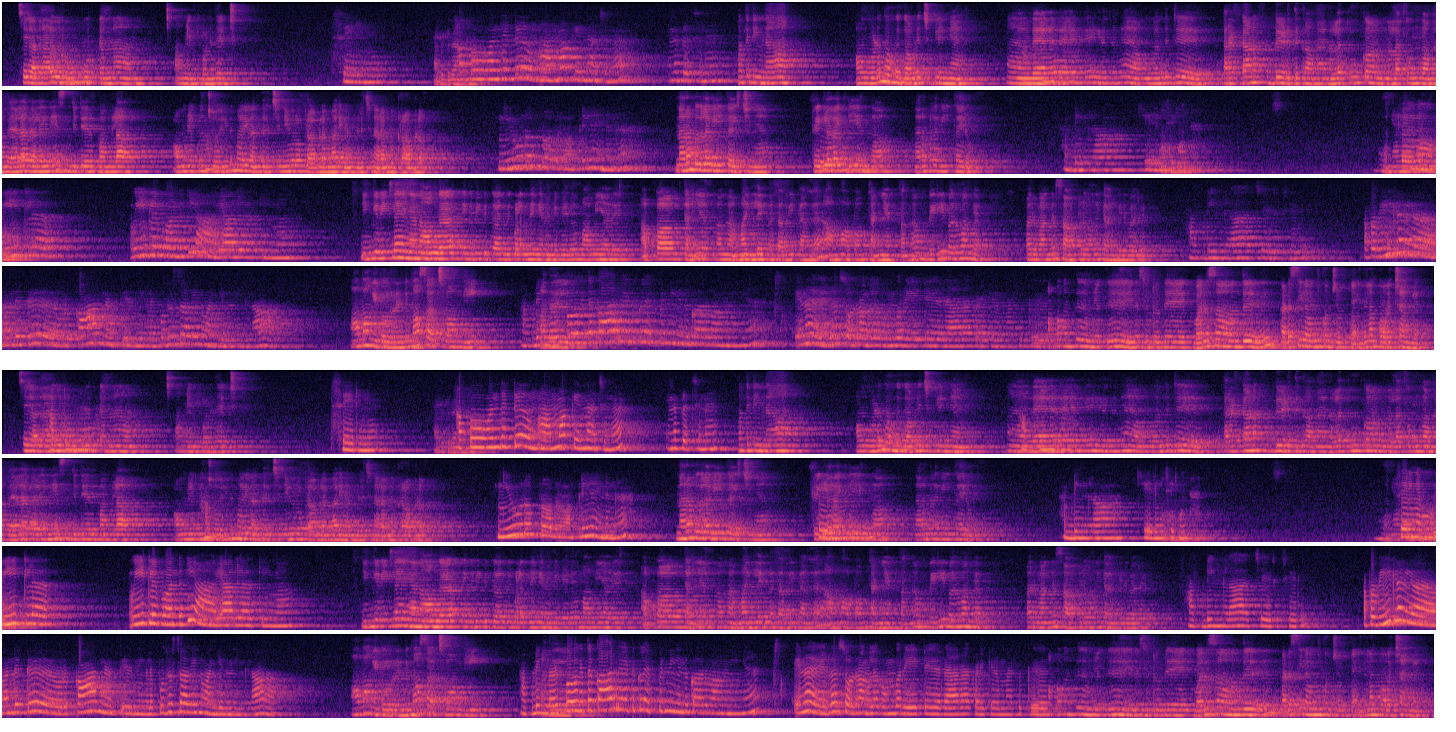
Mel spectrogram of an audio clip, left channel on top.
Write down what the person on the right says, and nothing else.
அப்டிங்களா
செரிங்க
அப்போ வந்து ட்டு உங் அம்மாக்கு என்ன ஆச்சுங்க என்ன பெரச்சன
அப்டிங்களா
அப்
நீரோ பிராப்ளம் ஆ அப்டின்னா என்னங்க
சேரிங்க
சேரிங்க
அப்டிங்களா சேரிங்க
சேரிங்க
செரிங்க வீட்ல வீட்ல இப்ப வந்துட்டு யாரெல்லா இருக்கீங்க
அப்டிங்களா சேரி சேரி அப்ப வீட்டு்ல நீங்க வந்து ட்டு ஒரு கார் நிறுத்தி இருந்தீங்களே புதுசா <unintelligible> வாங்கியிருந்தீங்களா
அப்படிங்ளா
இப்போ வித்த கார் ரேட்டுக்கு ல்லா எப்பட் நீங்க இந்த கார் வாங்கனீங்க ஏன்னா எல்லாரு சொல்றாங்ல்ல ரொம்ப ரேட்டு ரேரா கெடைக்கிற மாரி இருக்கு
